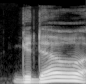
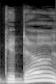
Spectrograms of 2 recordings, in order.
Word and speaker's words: Godot: Godot, I, I used to call Godot Godot because I never heard anyone say it out loud, and it's spelt like Godot.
